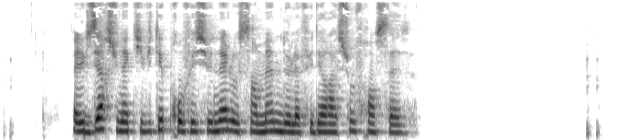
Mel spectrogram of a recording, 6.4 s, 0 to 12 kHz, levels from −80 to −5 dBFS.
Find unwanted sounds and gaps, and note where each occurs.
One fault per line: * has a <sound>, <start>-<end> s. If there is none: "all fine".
all fine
